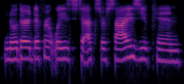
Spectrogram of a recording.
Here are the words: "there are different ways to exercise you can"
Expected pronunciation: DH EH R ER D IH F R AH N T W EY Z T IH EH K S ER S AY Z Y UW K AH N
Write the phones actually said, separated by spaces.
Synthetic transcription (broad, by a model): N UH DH ER D IH F R AH N T W EY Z T IH EH K S ER S AY Z Y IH K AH N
